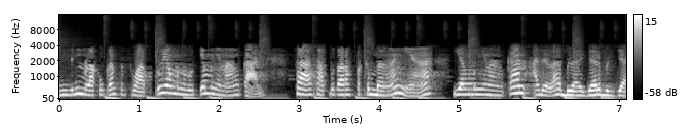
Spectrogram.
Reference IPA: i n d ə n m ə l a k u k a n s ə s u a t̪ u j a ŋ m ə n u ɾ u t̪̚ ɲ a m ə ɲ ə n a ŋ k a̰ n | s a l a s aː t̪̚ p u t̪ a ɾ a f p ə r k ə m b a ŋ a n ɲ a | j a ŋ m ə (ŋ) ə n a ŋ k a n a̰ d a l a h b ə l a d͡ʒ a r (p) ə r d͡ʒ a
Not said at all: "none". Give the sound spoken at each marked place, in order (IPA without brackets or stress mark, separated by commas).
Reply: ɲ, b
